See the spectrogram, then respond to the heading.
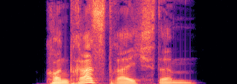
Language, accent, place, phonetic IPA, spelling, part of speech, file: German, Germany, Berlin, [kɔnˈtʁastˌʁaɪ̯çstəm], kontrastreichstem, adjective, De-kontrastreichstem.ogg
- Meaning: strong dative masculine/neuter singular superlative degree of kontrastreich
